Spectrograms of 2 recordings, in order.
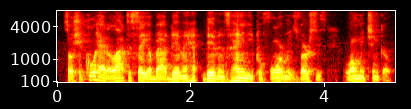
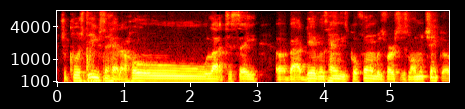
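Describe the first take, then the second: First: It is said at a quick pace. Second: It is said at a slow pace.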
